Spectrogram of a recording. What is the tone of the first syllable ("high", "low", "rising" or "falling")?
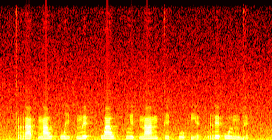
low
